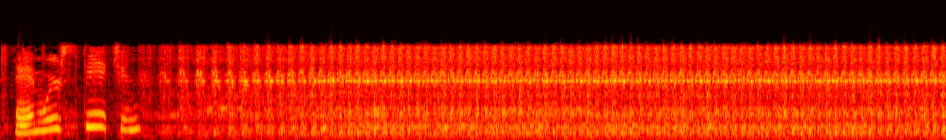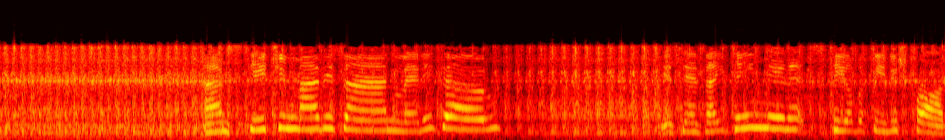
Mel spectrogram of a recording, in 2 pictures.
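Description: An embroidery machine stitches with a fast, steady rattling hum.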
